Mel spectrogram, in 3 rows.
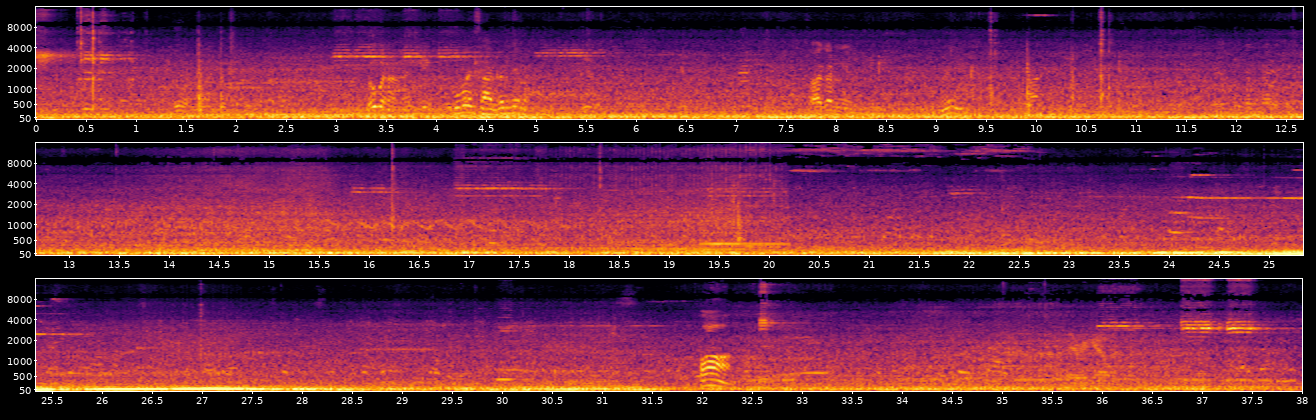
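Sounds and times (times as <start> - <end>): city traffic rumble: 0.0 - 38.0.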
